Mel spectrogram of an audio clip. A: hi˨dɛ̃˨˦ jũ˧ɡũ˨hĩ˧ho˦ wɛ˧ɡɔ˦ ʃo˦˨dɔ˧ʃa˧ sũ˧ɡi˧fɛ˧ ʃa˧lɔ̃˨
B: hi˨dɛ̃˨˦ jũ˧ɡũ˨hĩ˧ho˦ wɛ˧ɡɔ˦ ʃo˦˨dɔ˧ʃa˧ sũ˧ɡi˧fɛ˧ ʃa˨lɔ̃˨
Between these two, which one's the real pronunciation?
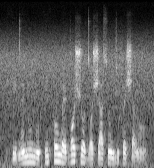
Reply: A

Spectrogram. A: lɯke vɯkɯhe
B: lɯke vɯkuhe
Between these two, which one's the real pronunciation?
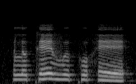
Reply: B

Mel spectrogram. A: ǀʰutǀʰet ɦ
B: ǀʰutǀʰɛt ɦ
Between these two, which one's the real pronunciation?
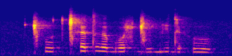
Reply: B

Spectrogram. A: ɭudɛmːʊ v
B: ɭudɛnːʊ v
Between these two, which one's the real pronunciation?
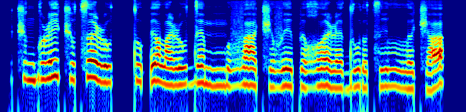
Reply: A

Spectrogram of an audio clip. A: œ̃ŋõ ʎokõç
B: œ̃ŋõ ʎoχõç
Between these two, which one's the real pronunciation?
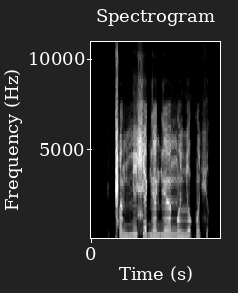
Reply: A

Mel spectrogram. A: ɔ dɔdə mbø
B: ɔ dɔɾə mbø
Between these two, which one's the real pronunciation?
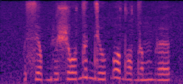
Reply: A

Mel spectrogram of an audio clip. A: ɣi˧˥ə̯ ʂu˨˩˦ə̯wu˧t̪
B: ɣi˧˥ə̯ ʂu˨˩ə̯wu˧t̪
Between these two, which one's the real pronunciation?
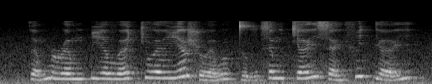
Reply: B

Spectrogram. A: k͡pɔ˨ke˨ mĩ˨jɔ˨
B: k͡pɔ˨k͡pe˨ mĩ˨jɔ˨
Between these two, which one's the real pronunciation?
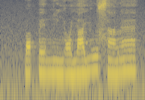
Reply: B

